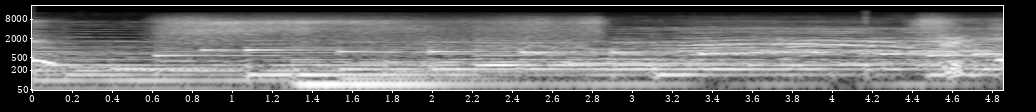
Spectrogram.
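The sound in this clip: Breathy blowing as two balloons are inflated at once: a long rushing exhale of about two seconds, then a shorter puff near the end, faint over a steady tonal background.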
